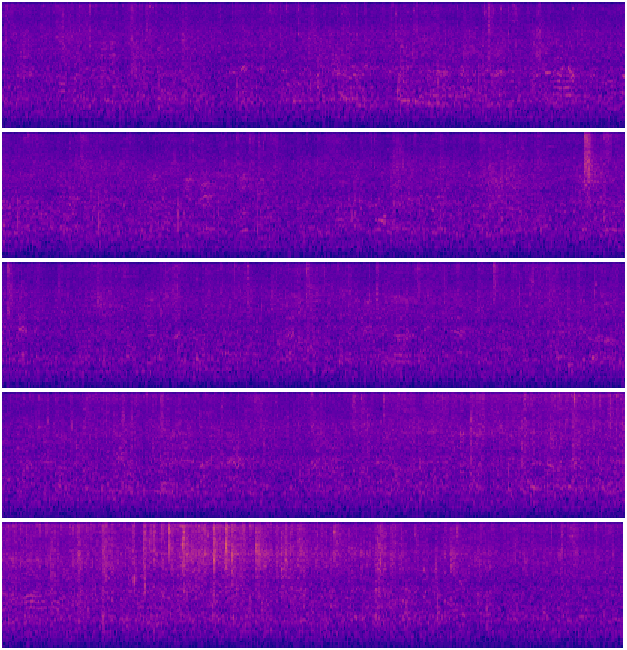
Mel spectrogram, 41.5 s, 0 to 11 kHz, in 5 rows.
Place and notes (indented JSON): {
  "title": "Sentrum, Oslo [hatoriyumi] - Stazione C.le, passi e voci di viaggiatori",
  "date": "2012-04-24 14:07:00",
  "description": "Stazione C.le, passi e voci di viaggiatori",
  "latitude": "59.91",
  "longitude": "10.75",
  "altitude": "18",
  "timezone": "Europe/Oslo"
}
